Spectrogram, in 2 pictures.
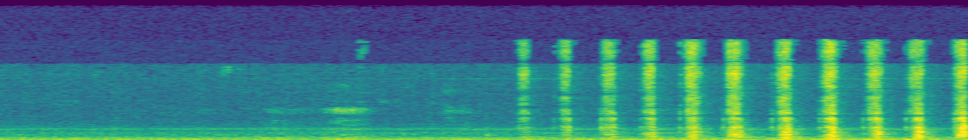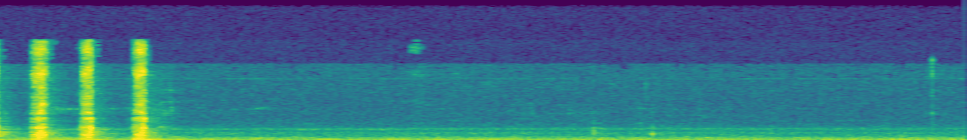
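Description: A graphite pencil tip draws quick strokes across a flat white paper drawing sheet, with scratching and rubbing. After a quiet start, a fast, even run of bright, raspy strokes lasts about three seconds in the middle of the clip. It then settles back to soft, faint rubbing over a low steady hum.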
